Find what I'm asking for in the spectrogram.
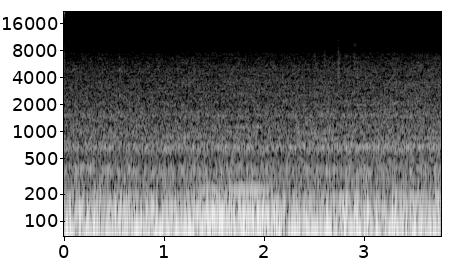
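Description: A BMW X3 35i M Sport's turbocharged engine drones steadily in seventh gear while climbing a mountain road toward the Eisenhower Tunnel, a continuous low cabin rumble with road noise and no talking.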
